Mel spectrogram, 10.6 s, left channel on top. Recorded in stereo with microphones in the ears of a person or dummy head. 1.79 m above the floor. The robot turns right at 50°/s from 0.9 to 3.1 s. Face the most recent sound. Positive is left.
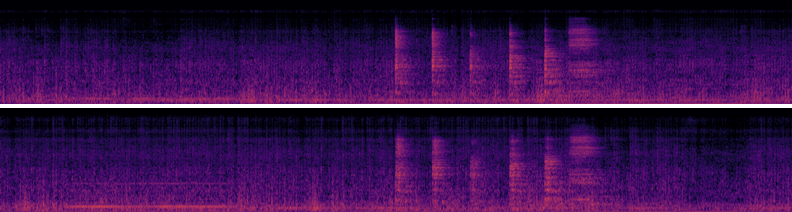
turn(degrees=35)  # may be behind; listen again after turning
